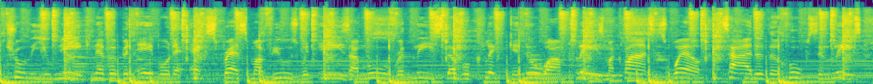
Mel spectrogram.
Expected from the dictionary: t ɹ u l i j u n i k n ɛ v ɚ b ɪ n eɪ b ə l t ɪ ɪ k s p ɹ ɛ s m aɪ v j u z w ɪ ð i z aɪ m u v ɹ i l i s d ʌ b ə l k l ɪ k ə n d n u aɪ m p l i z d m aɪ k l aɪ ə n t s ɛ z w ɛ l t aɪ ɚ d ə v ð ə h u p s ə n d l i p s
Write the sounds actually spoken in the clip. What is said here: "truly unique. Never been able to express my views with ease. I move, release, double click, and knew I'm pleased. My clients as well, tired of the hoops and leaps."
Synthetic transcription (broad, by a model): t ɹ u l i j u n i k n ɛ v ɚ b ɪ n eɪ b ə l t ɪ ɪ k s p ɹ ɛ s m aɪ v j u z w ɪ ð i z aɪ m u v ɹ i l i s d ʌ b l k l ɪ k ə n n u aɪ m p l i z m aɪ k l aɪ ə n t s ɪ z w ɛ l t aɪ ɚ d ə v ð ə h u p s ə n l i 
